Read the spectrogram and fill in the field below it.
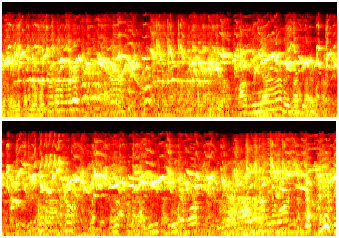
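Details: Oriental magpie-robin in full-power singing: long, unbroken stream of high whistles, shrill trills and scratchy chatter, phrases tumbling one into the next with repeated quick up-and-down sweeps and lower rasping notes underneath.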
